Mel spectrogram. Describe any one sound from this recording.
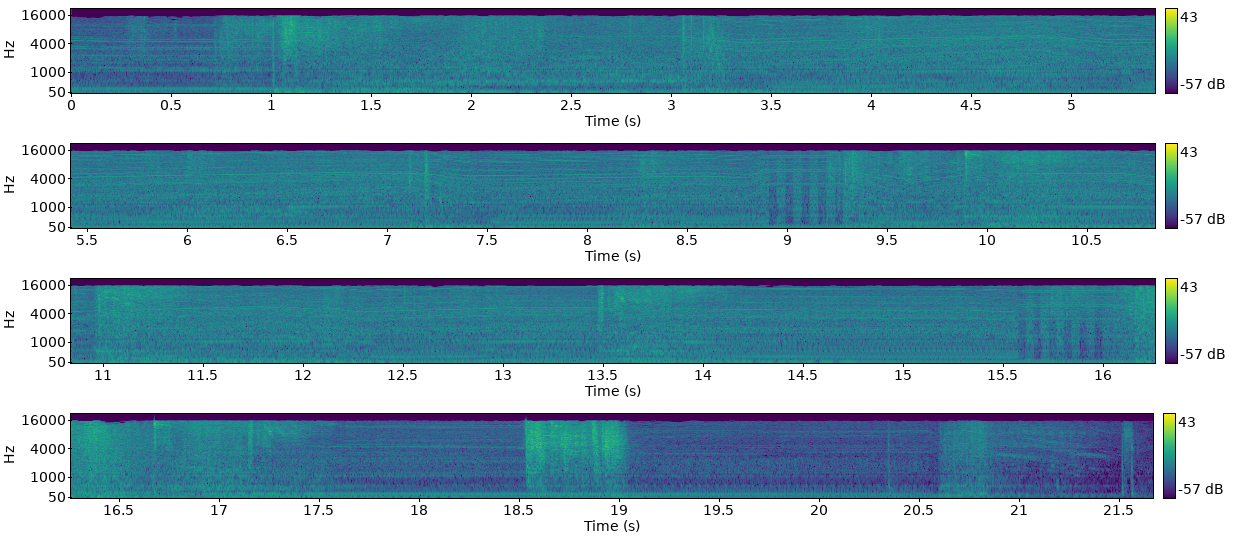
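A powerful car engine roars and revs as a vehicle speeds along.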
